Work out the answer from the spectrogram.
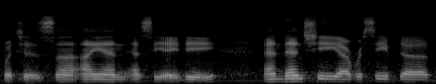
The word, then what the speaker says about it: INSEAD: from a French institution whose only acronym I'll pronounce, which is INSEAD.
